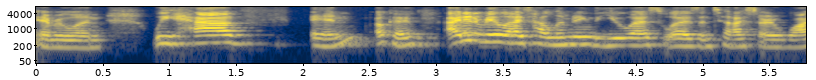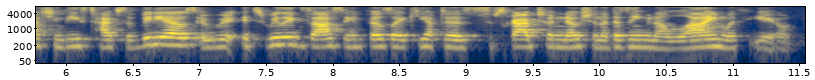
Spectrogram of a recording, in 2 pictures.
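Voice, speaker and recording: A woman's voice: medium pitch, a bit bright. A woman casually moderating a live panel discussion as host.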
